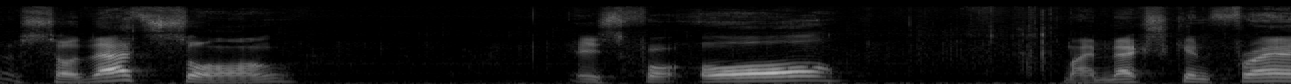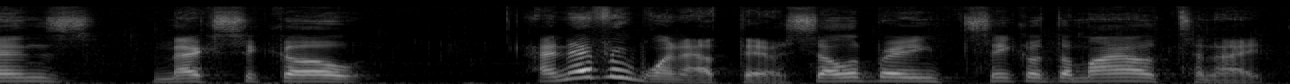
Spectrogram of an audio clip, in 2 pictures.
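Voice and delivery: ordinary talk

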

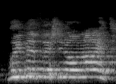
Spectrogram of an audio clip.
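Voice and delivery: very high, loud mock protest; exasperated shout. Peter protesting to Jesus after a fruitless night, exasperated shout. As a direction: yell it up high in indignant disbelief.

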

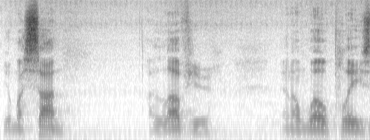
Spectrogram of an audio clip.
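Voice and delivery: gentle fatherly affirmation; God's voice. Retold or imitated. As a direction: murmur it like a loving father. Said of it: "is God telling him".

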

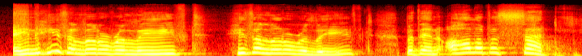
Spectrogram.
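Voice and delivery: high, loud storytelling; excited suspense. A narrator's reading. Storyteller builds to the other lion appearing, excited and loud. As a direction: push it up high and loud toward the surprise.

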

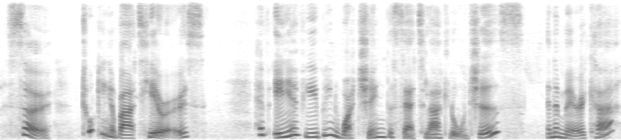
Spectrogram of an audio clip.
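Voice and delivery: ordinary delivery

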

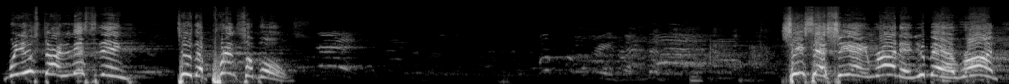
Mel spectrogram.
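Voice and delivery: loud, high preacher's call to the congregation; preaching at full force. Acted. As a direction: preach it out, raising the roof.

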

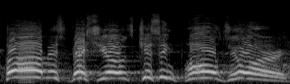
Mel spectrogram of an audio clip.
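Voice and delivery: put-on high, slow singsong kids' taunt; mock the classmate like jeering children; taunting kids.

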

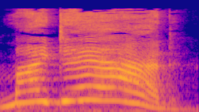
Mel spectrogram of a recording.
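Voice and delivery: a high, loud blurt from the back of the class; a kid blurting a shout in class. Acted. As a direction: yell it out without raising a hand. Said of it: "A voice shouted out".

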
